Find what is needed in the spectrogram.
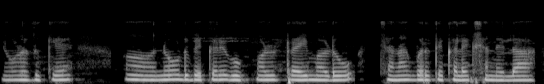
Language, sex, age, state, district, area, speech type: Kannada, female, 18-30, Karnataka, Mysore, urban, spontaneous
